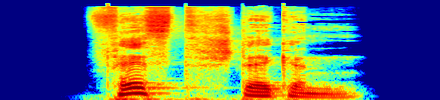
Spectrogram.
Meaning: 1. to be stuck 2. to pin
- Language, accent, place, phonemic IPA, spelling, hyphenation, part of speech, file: German, Germany, Berlin, /ˈfɛstˌʃtɛkn̩/, feststecken, fest‧ste‧cken, verb, De-feststecken.ogg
